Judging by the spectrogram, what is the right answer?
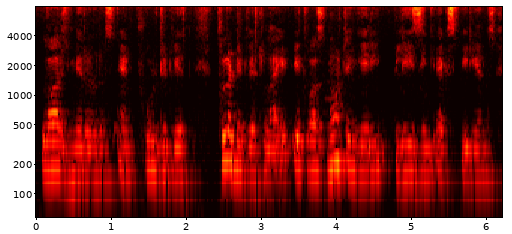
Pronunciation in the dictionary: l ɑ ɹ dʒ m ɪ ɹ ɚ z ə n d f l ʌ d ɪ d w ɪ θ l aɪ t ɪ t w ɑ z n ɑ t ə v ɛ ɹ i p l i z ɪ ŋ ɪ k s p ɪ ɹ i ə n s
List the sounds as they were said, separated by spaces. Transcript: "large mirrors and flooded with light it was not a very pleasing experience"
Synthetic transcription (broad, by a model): l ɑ ɹ dʒ m ɪ ɹ ɚ z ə n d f l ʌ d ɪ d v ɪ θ l aɪ t ɪ t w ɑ z n ɑ t ə v ɛ ɹ i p l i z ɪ ŋ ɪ k s p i ɹ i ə n s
